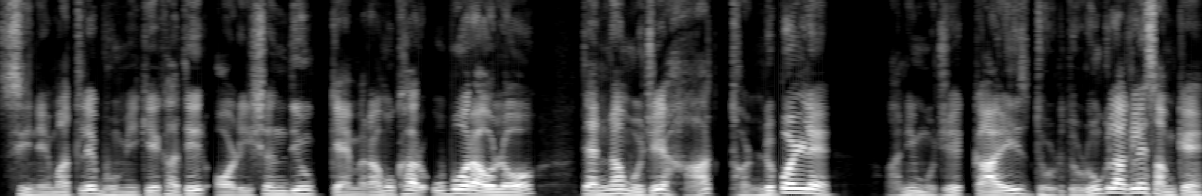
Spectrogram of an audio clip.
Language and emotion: Goan Konkani, fearful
